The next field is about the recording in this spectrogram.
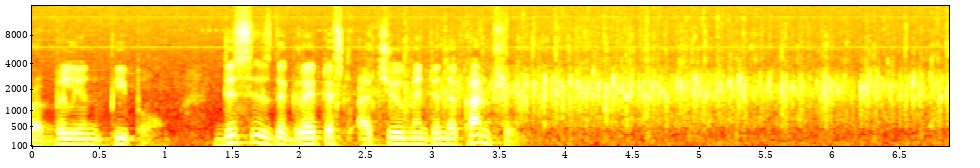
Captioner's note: applause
